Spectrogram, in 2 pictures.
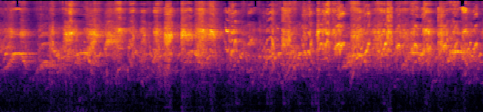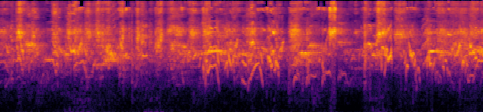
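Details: Budgerigars in Portland chirping together in a dense, continuous flock chatter of high, scratchy warbles and short tweets that overlap without pause for the whole stretch.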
